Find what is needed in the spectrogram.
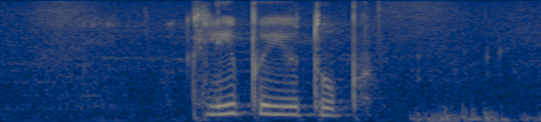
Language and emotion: Russian, neutral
